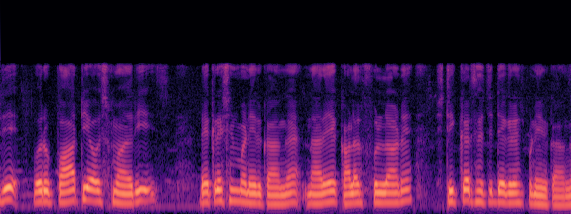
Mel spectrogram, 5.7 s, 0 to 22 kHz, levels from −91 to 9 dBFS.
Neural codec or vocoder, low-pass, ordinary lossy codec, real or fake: none; 7.2 kHz; none; real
